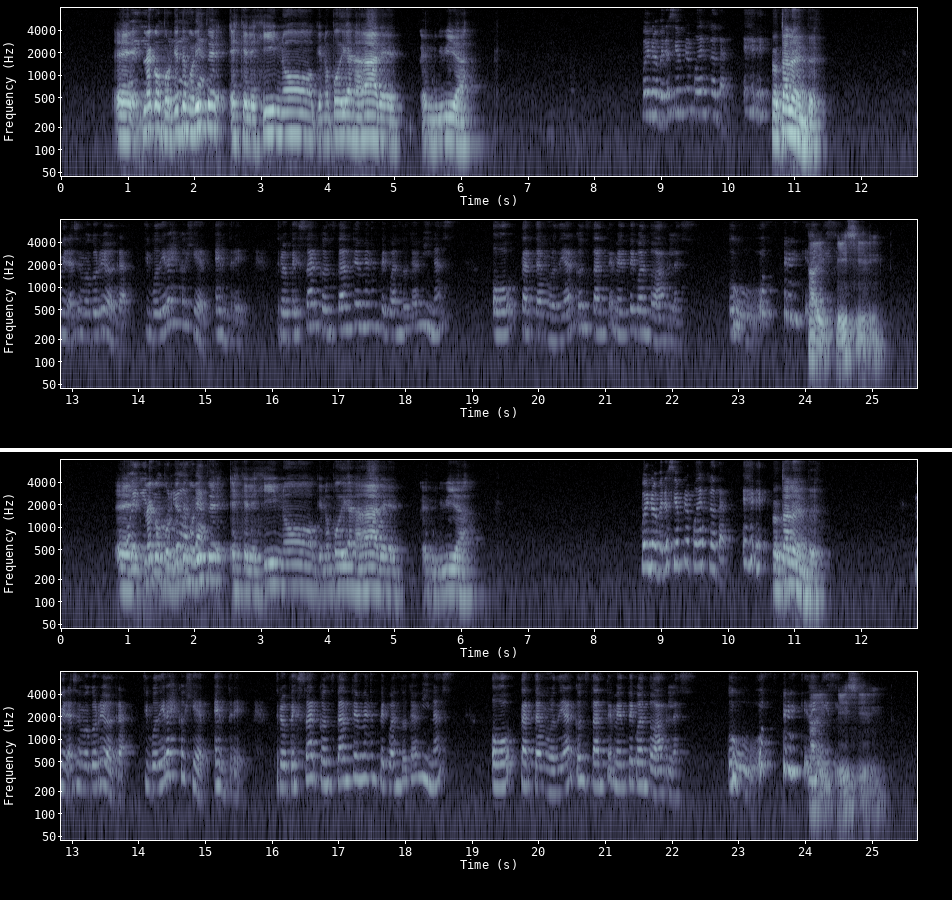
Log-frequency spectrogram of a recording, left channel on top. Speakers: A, on the left; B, on the right.
A: Eh,
B: Oye,
A: flaco,
B: se me ocurrió
A: ¿por qué te
B: otra.
A: moriste? Es que elegí no, que no podía nadar en, en mi vida.
B: Bueno, pero siempre puedes flotar. <laughs>
A: Totalmente.
B: Mira, se me ocurrió otra. Si pudieras escoger entre tropezar constantemente cuando caminas o tartamudear constantemente cuando hablas. Uh, <laughs> qué
A: Está
B: difícil.
A: difícil.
